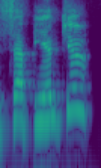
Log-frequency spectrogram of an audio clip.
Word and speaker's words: Sapientia: I hope I pronounced the name of your show correctly, Sapientia. – Yes.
